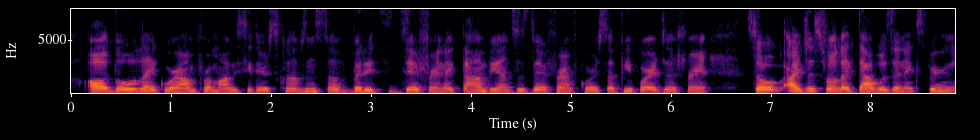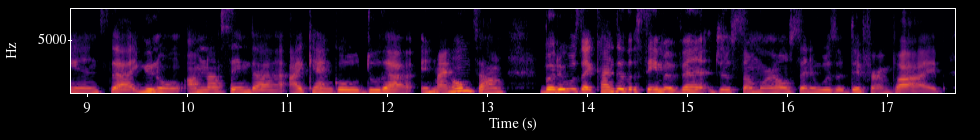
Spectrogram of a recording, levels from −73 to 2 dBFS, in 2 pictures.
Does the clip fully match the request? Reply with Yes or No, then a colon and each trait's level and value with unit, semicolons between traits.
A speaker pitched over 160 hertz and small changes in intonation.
Yes: high, 190 Hz; narrow, 2.2 semitones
